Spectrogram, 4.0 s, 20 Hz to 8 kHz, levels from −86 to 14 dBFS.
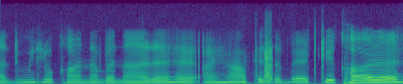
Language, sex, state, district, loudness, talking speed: Hindi, female, Chhattisgarh, Raipur, -17 LUFS, 195 wpm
